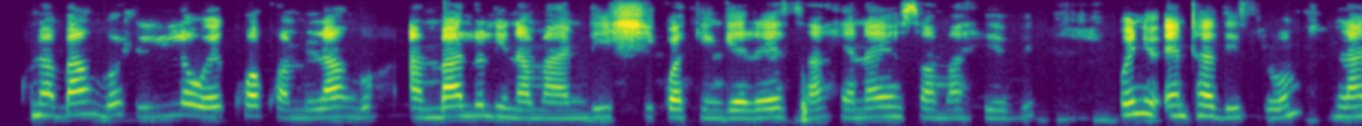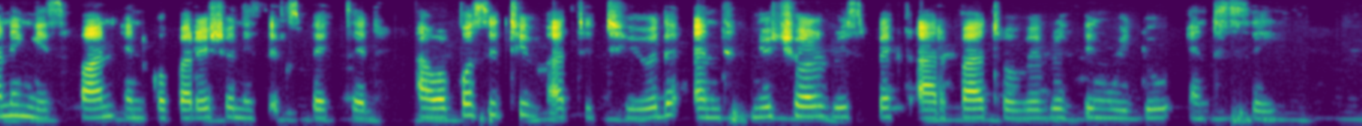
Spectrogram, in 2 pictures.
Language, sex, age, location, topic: Swahili, female, 18-24, Mombasa, education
